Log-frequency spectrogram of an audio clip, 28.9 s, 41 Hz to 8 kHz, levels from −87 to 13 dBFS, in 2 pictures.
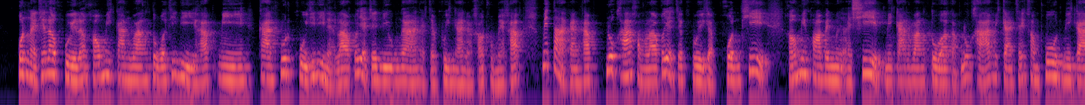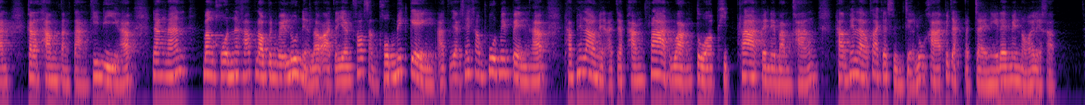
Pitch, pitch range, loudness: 145 Hz, 135-175 Hz, -25 LUFS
